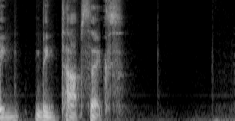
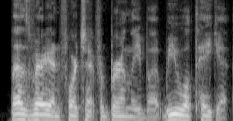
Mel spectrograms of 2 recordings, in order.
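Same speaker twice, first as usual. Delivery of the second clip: usual speaking voice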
